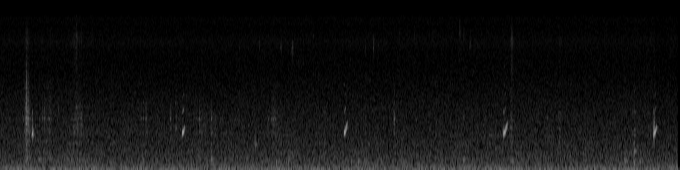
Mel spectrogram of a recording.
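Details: Hedgehog snoring in its sleep: soft, high, upward-sliding squeaks recurring roughly every three seconds, with faint rustles and a low room hiss between them.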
